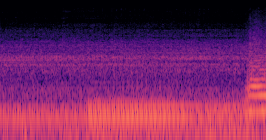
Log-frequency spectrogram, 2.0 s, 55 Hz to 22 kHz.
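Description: Ducati Panigale V4S's 1,103 cc V4 engine running steadily in third gear at a light cruise of about 50 to 57 km/h. Its note fills out with extra higher tones about half a second in.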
